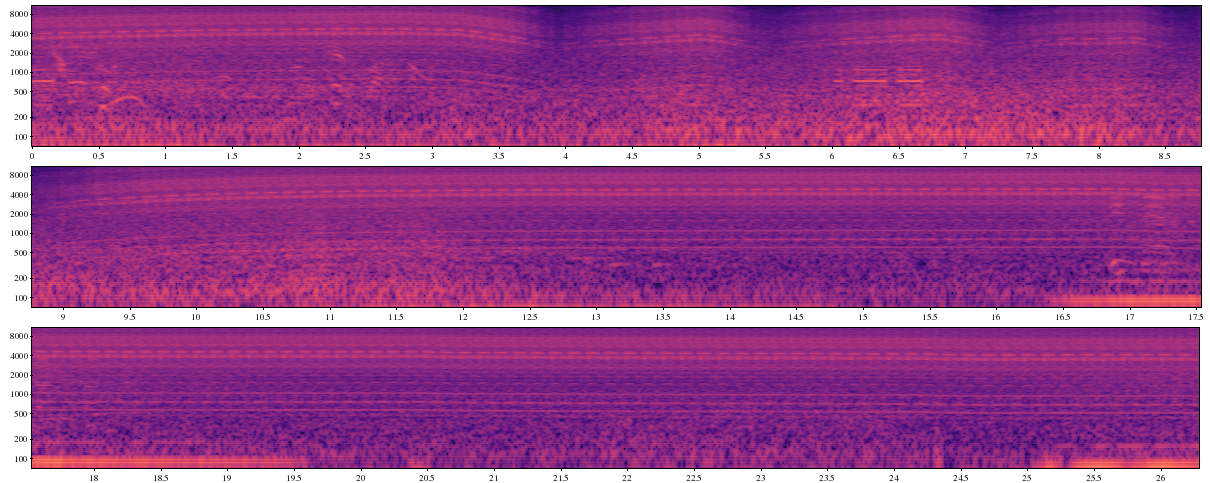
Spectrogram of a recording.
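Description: A toy radio-controlled car's electric motor whines as it drives.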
